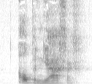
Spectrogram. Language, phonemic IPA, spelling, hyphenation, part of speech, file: Dutch, /ˈɑl.pə(n)ˌjaː.ɣər/, alpenjager, al‧pen‧ja‧ger, noun, Nl-alpenjager.ogg
- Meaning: a soldier belonging to a division of alpine troops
